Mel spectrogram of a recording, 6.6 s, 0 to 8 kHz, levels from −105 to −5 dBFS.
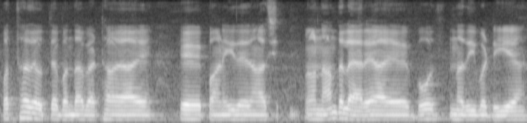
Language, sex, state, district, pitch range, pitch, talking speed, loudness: Punjabi, male, Punjab, Kapurthala, 105-110 Hz, 110 Hz, 170 wpm, -15 LUFS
